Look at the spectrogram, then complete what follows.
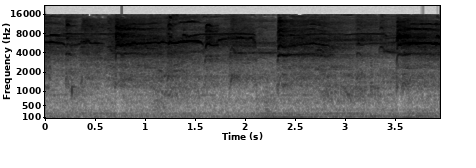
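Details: A black-capped lory gives harsh, hissing screeches in several bursts of half a second to a second, with thin whistled overtones and no other clear sounds.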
